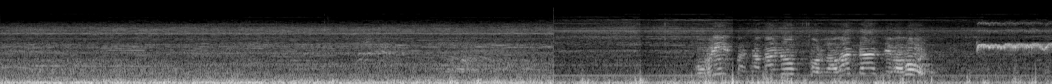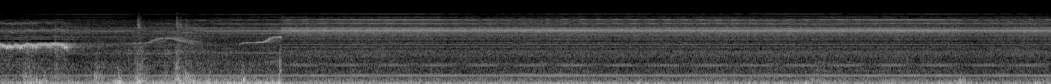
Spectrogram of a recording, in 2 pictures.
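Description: Low rumble, then a shouted voice, then a bosun's call piping: a warbling, trilled high note held for about a second, followed by two short rising notes. Steady faint tones and hum follow.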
